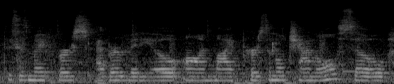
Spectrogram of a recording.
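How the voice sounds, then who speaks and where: A woman's voice: on the low side, monotone, moderate pace, reverberant. Young woman vlogger with Spanish as her first language, chatty and candid, recorded from a distance with noise behind. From Mexico. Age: 20s. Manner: candid, chatty, frequent fillers. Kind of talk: casual chat to camera. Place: her apartment.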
